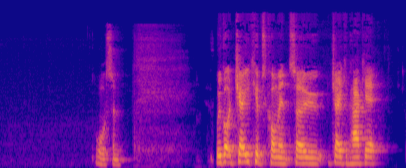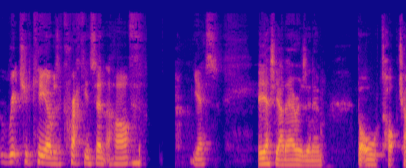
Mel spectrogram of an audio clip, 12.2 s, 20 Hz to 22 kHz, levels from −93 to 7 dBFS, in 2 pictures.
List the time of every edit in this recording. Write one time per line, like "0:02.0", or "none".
0:10.0

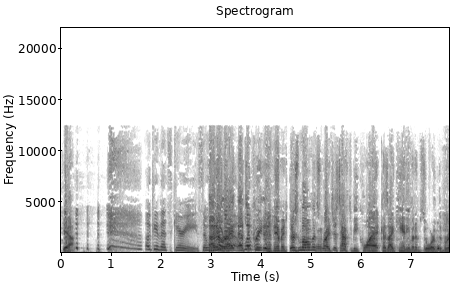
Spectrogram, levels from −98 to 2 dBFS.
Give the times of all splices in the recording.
0:04.5

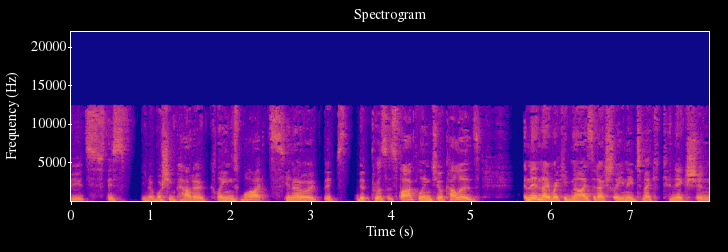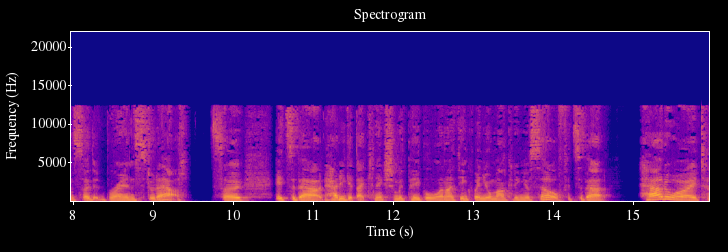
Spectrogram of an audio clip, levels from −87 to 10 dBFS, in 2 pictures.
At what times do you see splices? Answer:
0:11.2

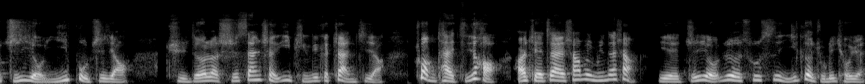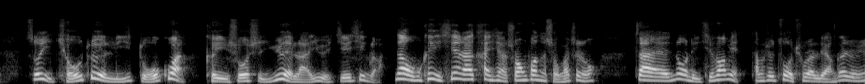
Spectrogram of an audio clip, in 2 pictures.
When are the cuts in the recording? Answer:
0:01.6
0:12.6

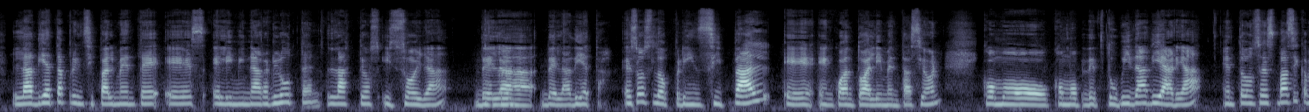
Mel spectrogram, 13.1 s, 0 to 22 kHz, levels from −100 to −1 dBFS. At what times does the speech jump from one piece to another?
0:09.8
0:10.8
0:12.1

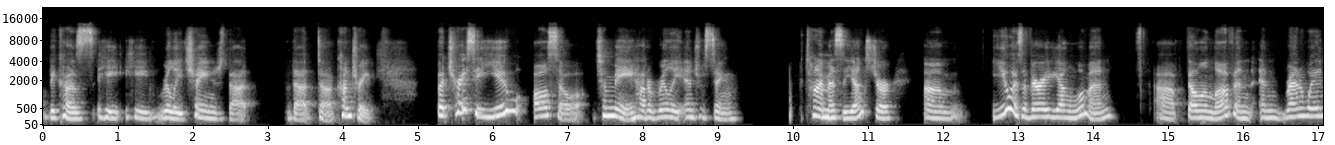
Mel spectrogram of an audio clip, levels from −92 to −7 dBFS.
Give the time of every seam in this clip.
none

